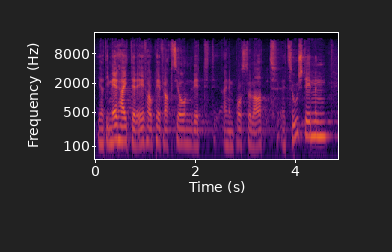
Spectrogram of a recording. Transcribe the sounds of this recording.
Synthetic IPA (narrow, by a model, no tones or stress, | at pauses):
jaːd̥iːmeːɐɦaɪt̚d̥eːɾʔeːfaʊpʰeːfʁɑkt͡sjoːnvɪɐta̰ɪnəmpʰɔstulaːtt͡suːʃtɪmən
